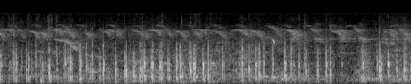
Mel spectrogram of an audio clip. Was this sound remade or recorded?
recorded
